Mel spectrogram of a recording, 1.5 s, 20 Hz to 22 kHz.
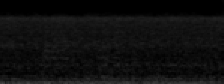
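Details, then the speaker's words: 2008 Dodge Caravan 3.3L, about 152,010 miles, plugs, coil and EGR valve already replaced, injectors not: low, slightly uneven idle rumble dipping and surging during a light rev; shaking felt, misfire counter rising on cylinder 3 (P0303). "está y ahí se siente más la un poquito de vibración y empezó el conteo y estaba subiendo aquí ok ya y confirmamos que la camiseta se está temblando y ésta tiene mis fans en el número 3"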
